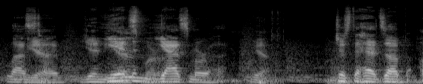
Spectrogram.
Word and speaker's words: Yinyasmera: The lady that runs Crook's Nook, her name is pronounced Yin Yasmira. I pronounced it Yanismira last time. Yin Yasmira.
